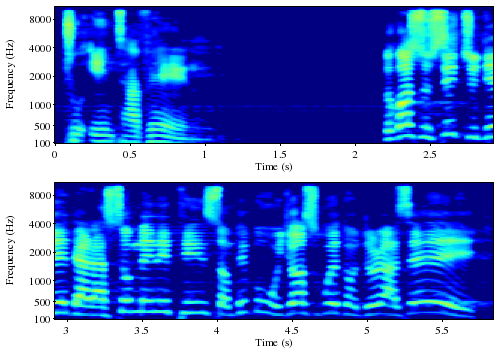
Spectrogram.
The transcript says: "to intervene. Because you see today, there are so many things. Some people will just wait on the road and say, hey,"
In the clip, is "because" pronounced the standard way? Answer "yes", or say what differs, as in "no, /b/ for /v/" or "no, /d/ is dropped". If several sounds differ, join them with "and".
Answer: no, /s/ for /z/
